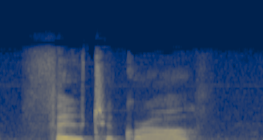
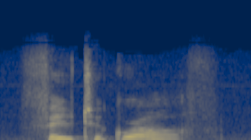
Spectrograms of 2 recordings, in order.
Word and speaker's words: photograph: which word is it photograph or photographer of course with word stress you will know immediately which word it is because in reality you will either hear photograph or photographer so without hearing the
